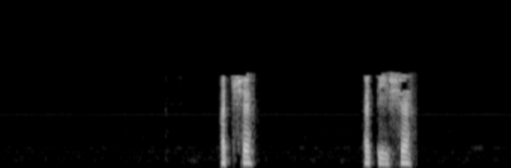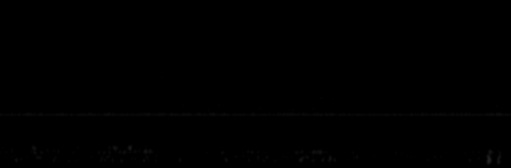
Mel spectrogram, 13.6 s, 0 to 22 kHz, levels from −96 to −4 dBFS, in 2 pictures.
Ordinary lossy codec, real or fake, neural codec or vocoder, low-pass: MP3, 24 kbps; real; none; 3.6 kHz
